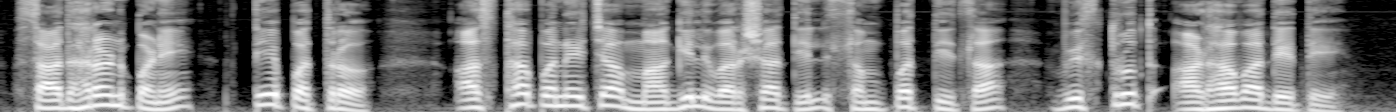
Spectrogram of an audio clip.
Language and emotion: Marathi, neutral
